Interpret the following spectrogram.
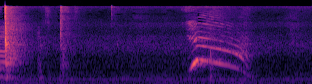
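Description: A sharp knock right at the start, then about one and a half seconds in a young child's short, high-pitched squeal that rises slightly and falls away.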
